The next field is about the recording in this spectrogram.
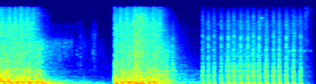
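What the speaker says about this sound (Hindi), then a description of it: "यहाँ पे अभी भी फायरिंग आ रही है" Gunfire in BGMI / PUBG Mobile, loud and close: two heavy blasts each trail off into a rumble, then a rapid automatic burst of evenly spaced shots follows.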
